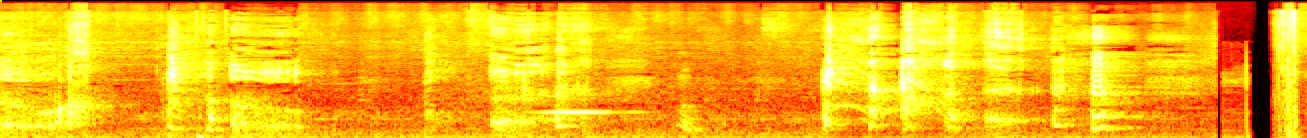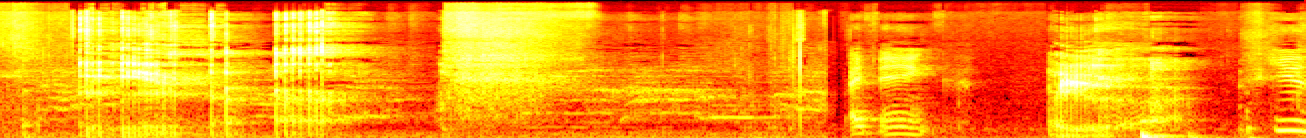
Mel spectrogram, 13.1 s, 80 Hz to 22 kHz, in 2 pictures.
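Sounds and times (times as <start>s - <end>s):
person burping: 2.4s - 3.0s, 4.8s - 5.3s, 6.9s - 8.4s, 11.8s - 12.6s.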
